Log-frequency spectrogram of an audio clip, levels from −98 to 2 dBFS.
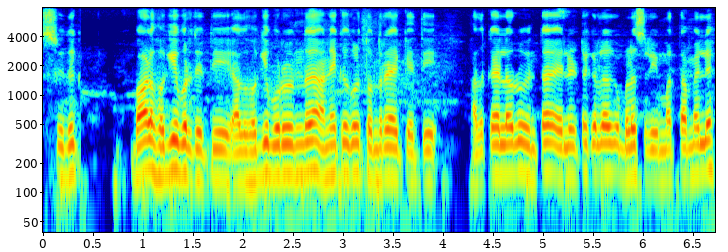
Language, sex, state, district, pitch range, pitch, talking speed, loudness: Kannada, male, Karnataka, Dharwad, 135-160 Hz, 150 Hz, 170 wpm, -23 LUFS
